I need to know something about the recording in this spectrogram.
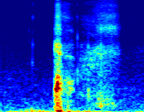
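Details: Single short, harsh cough burst with a breathy tail, from a person saying "I can't breathe" during a live stream: cough.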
